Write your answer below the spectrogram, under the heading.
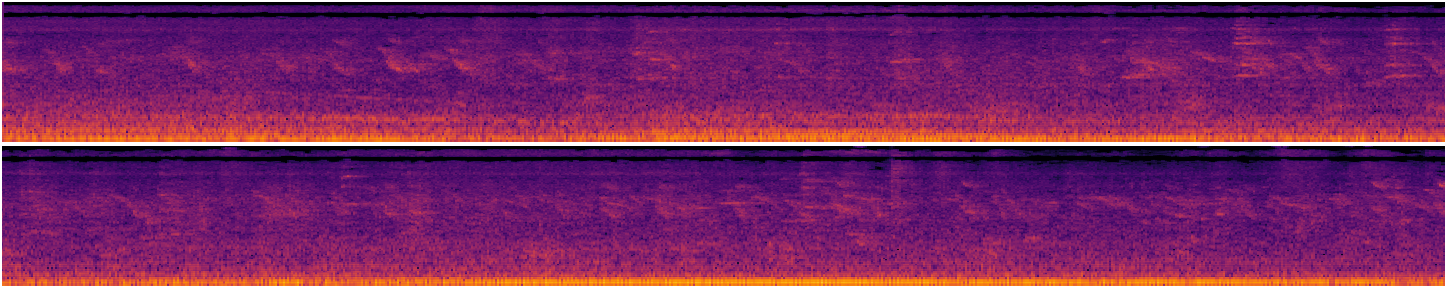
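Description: Steady low machine hum, with birds chirping repeatedly in the background.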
